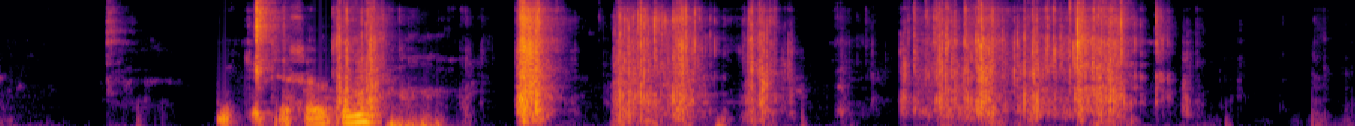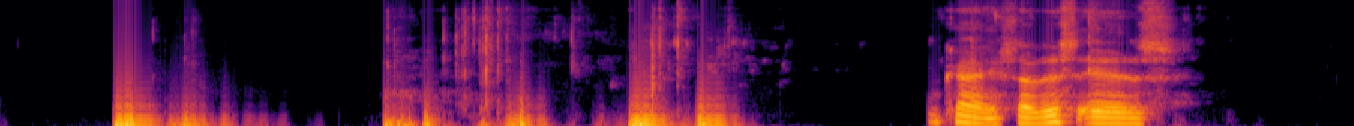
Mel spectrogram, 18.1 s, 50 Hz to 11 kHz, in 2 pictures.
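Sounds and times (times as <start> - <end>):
plastic bag crinkling: 2.2 - 8.2, 11.9 - 12.7, 13.4 - 13.7
short low-pitched sounds: 9.8 - 10.8, 11.6 - 14.0.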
